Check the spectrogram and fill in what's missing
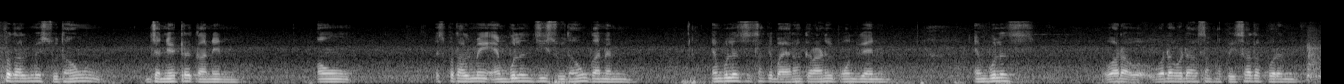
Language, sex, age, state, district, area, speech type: Sindhi, male, 30-45, Madhya Pradesh, Katni, urban, spontaneous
